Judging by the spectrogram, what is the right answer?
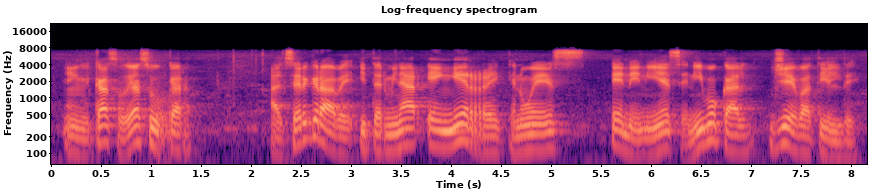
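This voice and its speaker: In a recorded lesson, a male teacher explains spelling rules, slowly stretching out and stressing every example word with emphasis. His voice is mid-range, the audio is dull, and there is slight background noise.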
